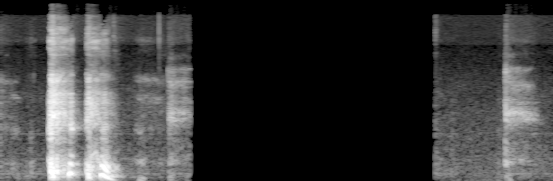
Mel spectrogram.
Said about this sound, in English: Still have a lingering cough here.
